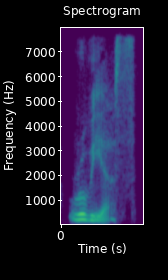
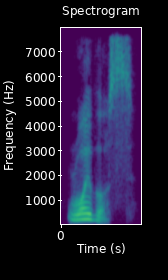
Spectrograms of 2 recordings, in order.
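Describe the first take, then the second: First: The first syllable sounds like 'roo'. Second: The first syllable sounds like 'roy'. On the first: The speaker calls it wrong. "she was pronouncing it incorrectly" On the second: The speaker calls it right. "It is pronounced Roibos"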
